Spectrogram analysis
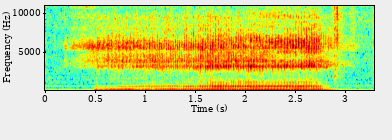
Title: Snoopy - Snoring (24.10.2017)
